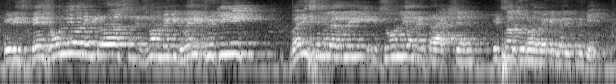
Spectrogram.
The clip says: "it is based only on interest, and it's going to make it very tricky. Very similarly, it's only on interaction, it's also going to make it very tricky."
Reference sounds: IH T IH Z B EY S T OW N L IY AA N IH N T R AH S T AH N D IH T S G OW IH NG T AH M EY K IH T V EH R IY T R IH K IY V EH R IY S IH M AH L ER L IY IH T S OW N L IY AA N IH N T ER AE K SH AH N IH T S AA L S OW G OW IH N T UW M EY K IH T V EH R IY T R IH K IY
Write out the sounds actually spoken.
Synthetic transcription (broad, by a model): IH T IH Z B EY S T OW N L IY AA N IH N T R AH S T AH N D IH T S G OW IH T M EY K IH T V EH R IY T R IH K IY V EH R IY S IH M AH L ER L IY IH T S OW N L IY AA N IH N T ER AE K SH AH N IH T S AA L S OW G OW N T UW M EY K IH T V EH R IY T R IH K IY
